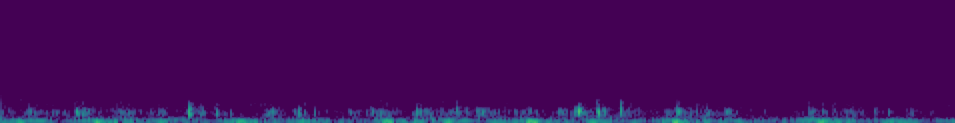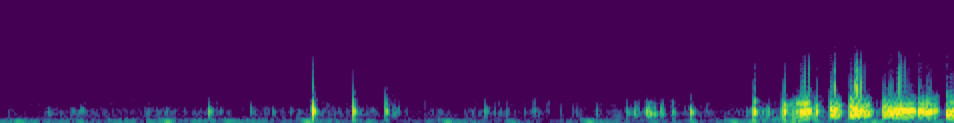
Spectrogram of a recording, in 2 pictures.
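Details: Stomach rumbling from a half-hour recording: soft gurgling and popping bowel sounds that build into louder rumbling at the end.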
